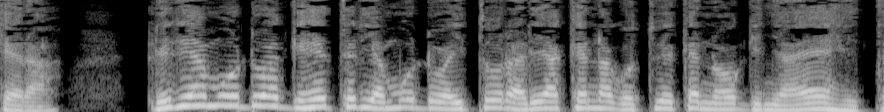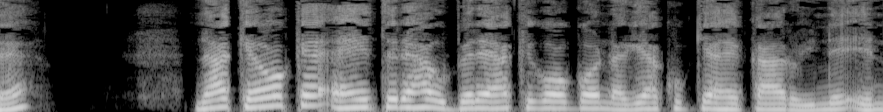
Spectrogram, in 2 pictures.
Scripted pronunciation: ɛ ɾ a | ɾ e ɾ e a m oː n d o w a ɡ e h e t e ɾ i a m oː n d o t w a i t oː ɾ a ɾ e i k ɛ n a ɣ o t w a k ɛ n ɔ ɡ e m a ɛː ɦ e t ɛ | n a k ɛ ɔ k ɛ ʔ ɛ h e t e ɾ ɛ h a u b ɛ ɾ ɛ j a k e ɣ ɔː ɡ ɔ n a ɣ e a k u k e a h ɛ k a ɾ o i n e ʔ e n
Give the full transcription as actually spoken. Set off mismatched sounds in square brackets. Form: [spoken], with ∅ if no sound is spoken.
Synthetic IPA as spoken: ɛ ɾ a | ɾ e ɾ e a m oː n d o w a ɡ e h e t e ɾ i a m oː n d o [∅] w a i t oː ɾ a ɾ e [a] k ɛ n a ɣ o t w [e] k ɛ n ɔ ɡ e [ɲ] a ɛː ɦ e t ɛ | n a k ɛ ɔ k ɛ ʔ ɛ h e t e ɾ ɛ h a u b ɛ ɾ ɛ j a k e ɣ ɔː ɡ ɔ n a ɣ e a k u k e a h ɛ k a ɾ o i n e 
